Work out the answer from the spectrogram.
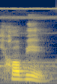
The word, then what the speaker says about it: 협의: 협의할 때 이렇게 이음절 두 글자에서 뒤에 오는 의는 두 가지 발음이 모두 된다. 뭐와 뭐? 의와 이가. 의와 이가 모두 발음되니까 협의하고 의로 발음해도 되고 뭐도 된다? 협의하고 이로 발음해도 된다.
